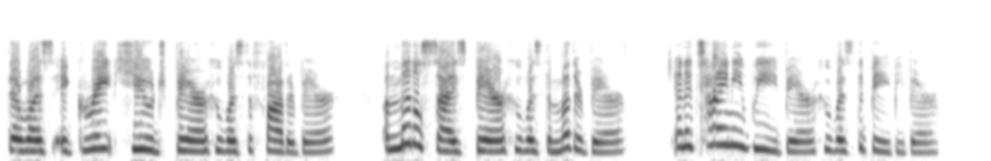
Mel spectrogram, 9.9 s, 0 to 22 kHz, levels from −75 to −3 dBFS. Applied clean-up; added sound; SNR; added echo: none; none; none; none.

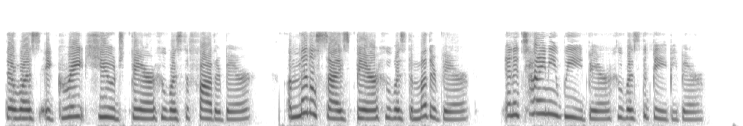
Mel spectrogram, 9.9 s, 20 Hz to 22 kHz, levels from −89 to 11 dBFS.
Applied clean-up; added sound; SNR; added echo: neural mask model Resemble Enhance denoiser.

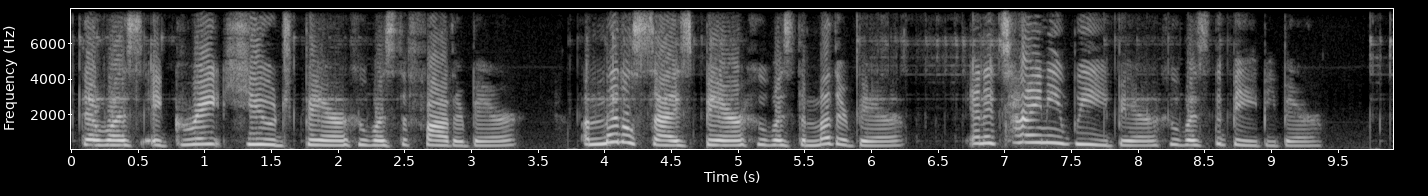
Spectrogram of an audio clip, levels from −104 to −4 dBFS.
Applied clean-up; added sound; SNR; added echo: neural separator model SepFormer DNS4.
